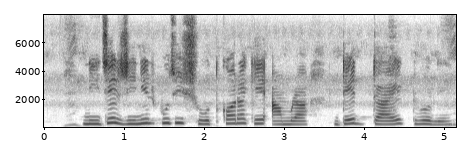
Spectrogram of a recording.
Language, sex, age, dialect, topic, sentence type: Bengali, female, 18-24, Northern/Varendri, banking, statement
